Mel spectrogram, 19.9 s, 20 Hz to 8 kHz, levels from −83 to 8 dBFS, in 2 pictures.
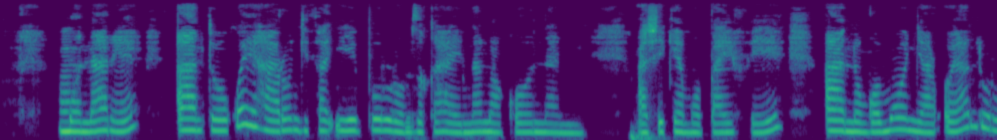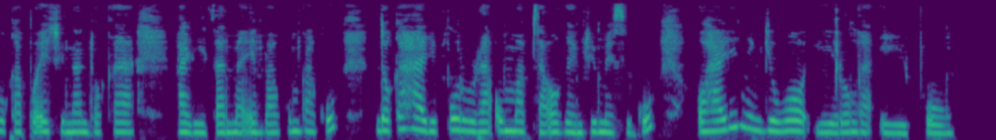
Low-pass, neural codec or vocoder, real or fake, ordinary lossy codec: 7.2 kHz; none; real; MP3, 48 kbps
